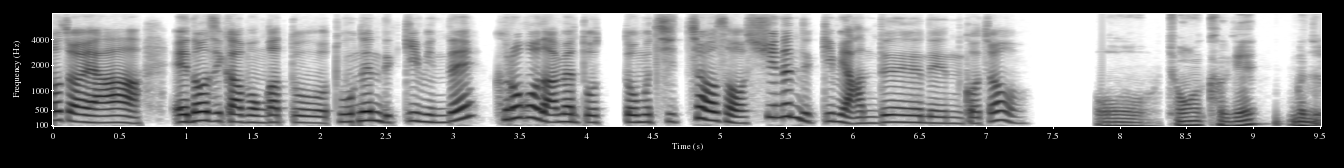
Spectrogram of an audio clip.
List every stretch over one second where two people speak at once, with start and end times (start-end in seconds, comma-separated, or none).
none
